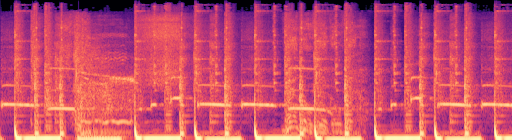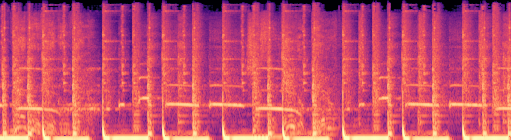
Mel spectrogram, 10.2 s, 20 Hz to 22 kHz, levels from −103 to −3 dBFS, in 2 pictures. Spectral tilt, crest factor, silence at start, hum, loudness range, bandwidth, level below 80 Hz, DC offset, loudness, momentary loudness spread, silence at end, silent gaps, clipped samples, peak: -4 dB/octave; 8 dB; 0 s; none; 0 LU; over 20 kHz; -10 dBFS; under 0.1%; -11 LUFS; 3 LU; 0 s; none; 0.5%; 0 dBFS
